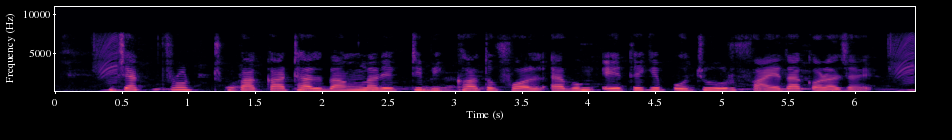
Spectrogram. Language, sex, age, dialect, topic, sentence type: Bengali, female, 18-24, Rajbangshi, agriculture, question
